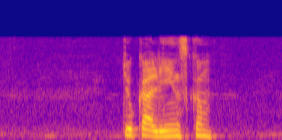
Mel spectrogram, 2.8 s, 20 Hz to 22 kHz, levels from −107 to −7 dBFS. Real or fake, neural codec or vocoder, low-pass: real; none; 7.2 kHz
